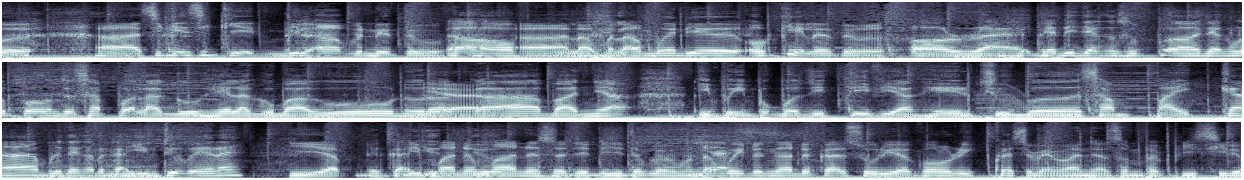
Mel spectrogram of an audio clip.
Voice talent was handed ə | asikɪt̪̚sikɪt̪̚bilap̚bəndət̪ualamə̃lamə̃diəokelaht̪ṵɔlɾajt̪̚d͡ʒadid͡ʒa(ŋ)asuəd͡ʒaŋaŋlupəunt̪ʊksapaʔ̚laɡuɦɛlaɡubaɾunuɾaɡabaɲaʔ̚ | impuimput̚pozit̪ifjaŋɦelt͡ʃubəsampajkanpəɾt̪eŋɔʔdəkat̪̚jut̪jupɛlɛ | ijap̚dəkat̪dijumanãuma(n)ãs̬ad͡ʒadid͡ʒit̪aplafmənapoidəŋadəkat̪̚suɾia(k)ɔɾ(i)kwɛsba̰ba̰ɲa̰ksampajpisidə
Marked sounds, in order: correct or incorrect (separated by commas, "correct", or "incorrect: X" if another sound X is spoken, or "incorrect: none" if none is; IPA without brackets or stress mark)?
correct, correct, correct, correct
